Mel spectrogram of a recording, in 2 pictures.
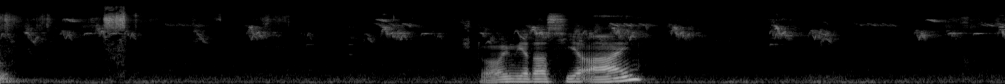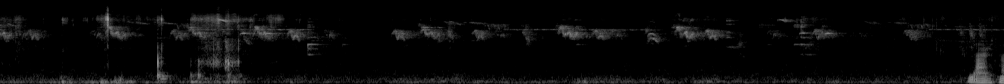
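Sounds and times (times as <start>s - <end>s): songbirds chirping: 0.0s - 20.0s
brief rustle: 10.2s - 13.0s.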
